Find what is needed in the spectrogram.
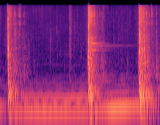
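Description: A hand knocking a loose plastic front bumper cover and headlight back into place: three sharp thunks, one right at the start and two close together in the second half. A steady low hum runs underneath.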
